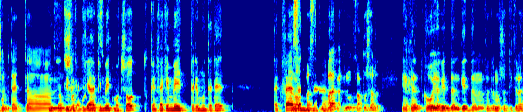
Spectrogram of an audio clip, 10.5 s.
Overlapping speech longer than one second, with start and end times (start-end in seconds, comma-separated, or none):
1.0-2.2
